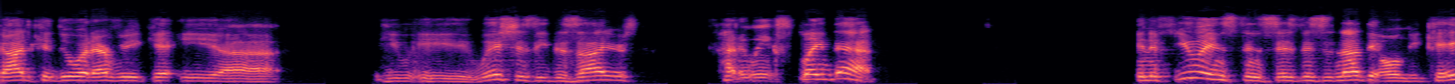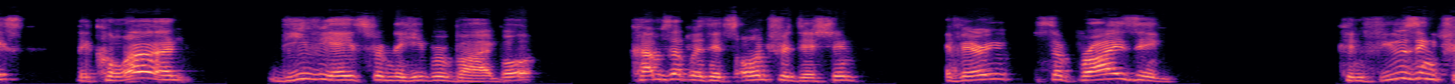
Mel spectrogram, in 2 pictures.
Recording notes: This audio was originally captured from Zoom.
